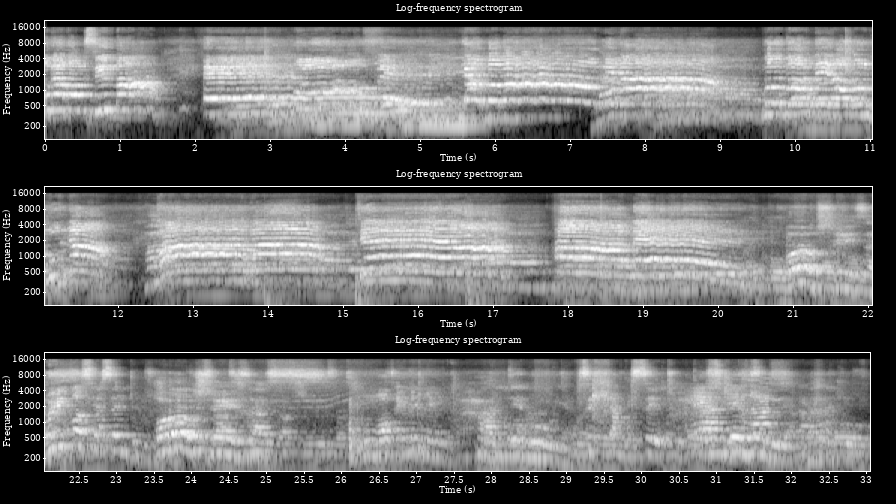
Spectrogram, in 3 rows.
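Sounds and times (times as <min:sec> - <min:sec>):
group singing a cappella: 0:00.0 - 0:33.0.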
